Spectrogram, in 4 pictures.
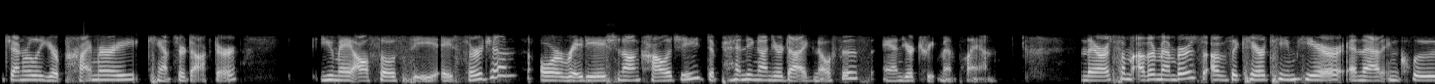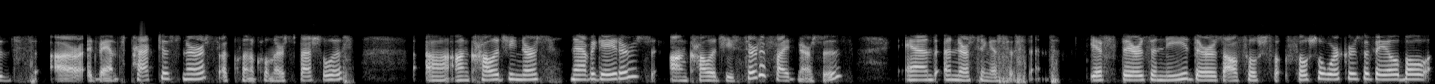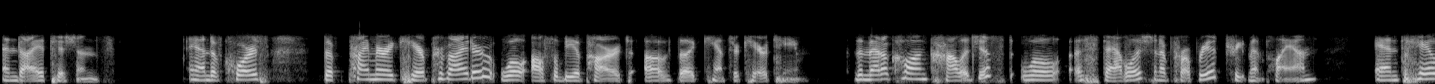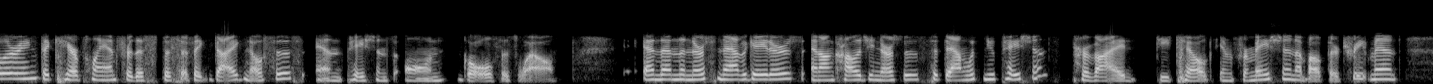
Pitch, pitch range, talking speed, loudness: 215 Hz, 195-235 Hz, 130 wpm, -16 LUFS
